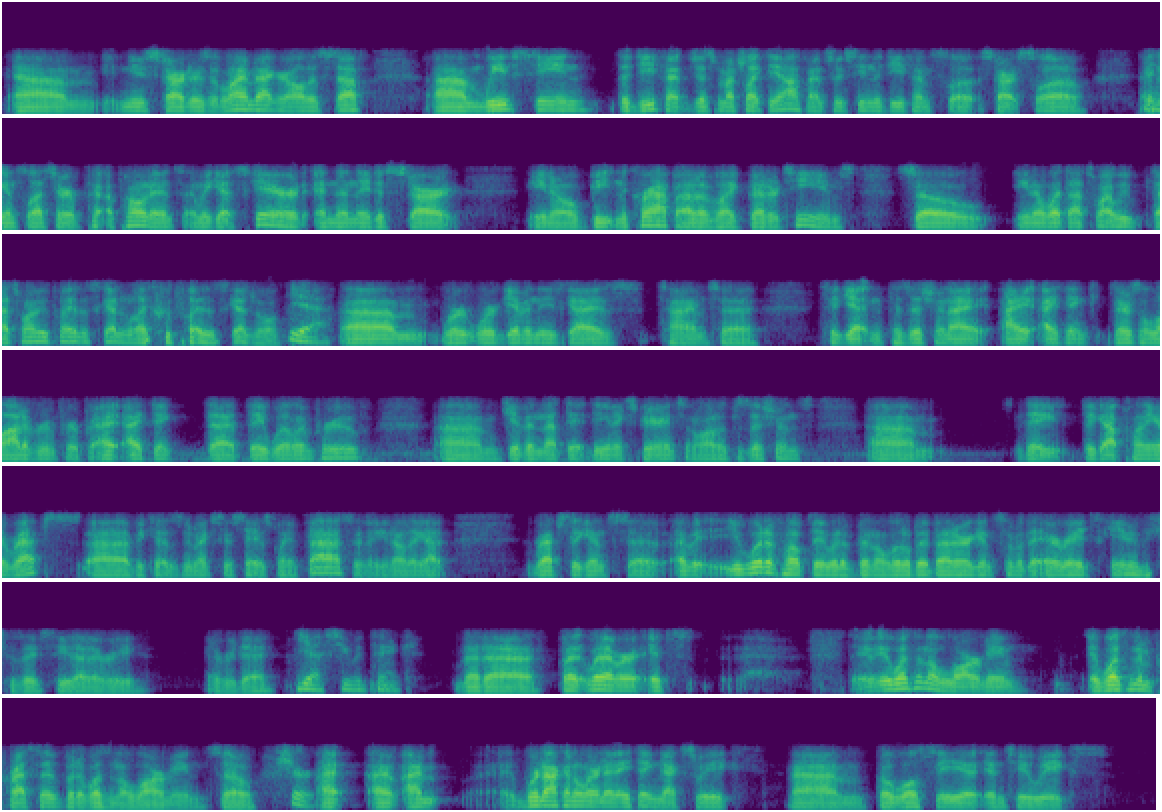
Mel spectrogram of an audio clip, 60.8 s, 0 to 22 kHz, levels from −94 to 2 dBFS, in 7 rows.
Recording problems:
garbled, watery; badly; nothing above 4 kHz

